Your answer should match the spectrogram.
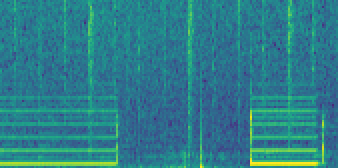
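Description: Ringing tone of an outgoing telephone call to a patient from a medical monitoring service: two steady electronic tones separated by a pause, the first longer, with a short knock in between.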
